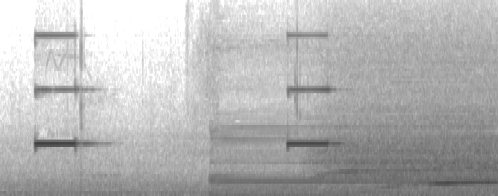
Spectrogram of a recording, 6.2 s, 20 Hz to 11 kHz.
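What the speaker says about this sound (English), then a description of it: "All right, we got fans running. We got our air assist running. I hear the pump turning on over here." A Creality Falcon2 Pro 40W laser engraver and cutter powers up with sharp startup beeps, then its cooling fans and air assist pump start and hold a steady whirring hum that rises as further parts switch on.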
